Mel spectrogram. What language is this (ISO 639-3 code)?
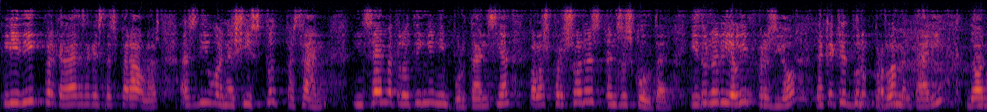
cat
